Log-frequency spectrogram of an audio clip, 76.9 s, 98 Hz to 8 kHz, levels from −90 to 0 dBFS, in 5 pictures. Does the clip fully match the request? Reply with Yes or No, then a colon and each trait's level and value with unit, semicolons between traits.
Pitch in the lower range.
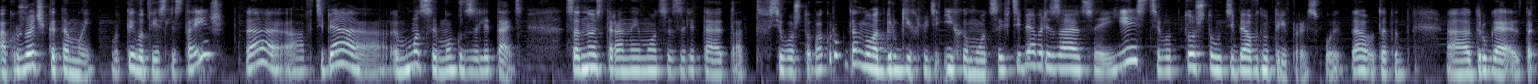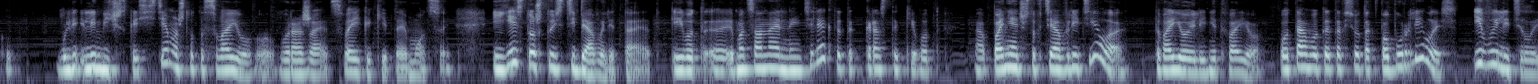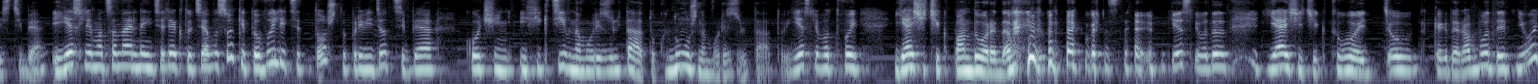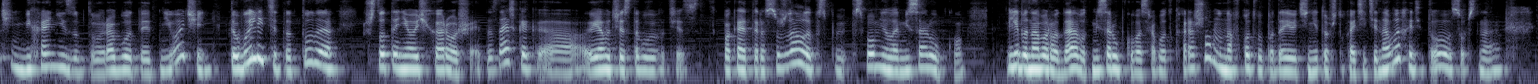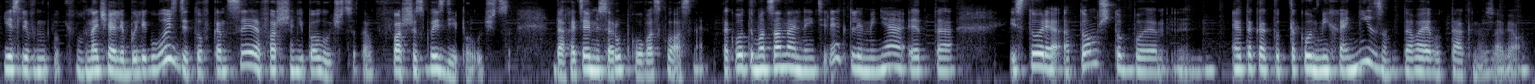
No: high, 205 Hz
